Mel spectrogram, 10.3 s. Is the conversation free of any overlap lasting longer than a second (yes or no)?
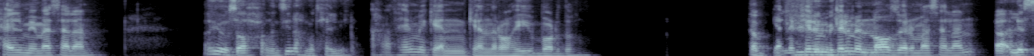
no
